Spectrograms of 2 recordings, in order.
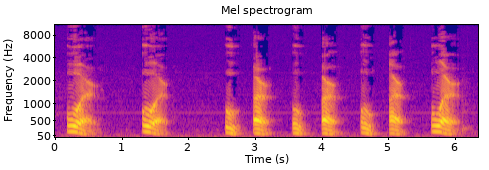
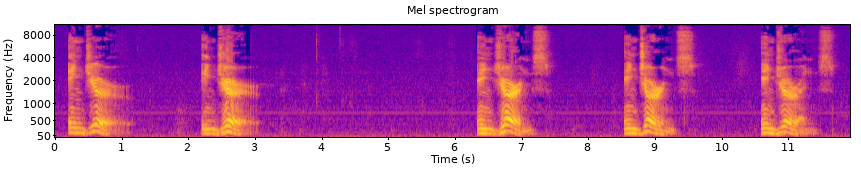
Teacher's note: The last closing diphthong, the last centering diphthong sound is ur, ur, oo, oo, oo, ur. We begin with monophthong u and end with monophthong that's a schwa.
